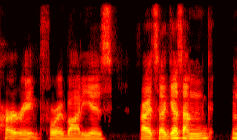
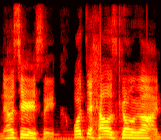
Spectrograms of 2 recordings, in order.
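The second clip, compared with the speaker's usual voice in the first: high, loud frantic questioning; scared and demanding; 6 semitones higher, 8 dB louder than usual. Acted. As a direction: demand answers in a panic. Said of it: "He sounds even more scared than I feel".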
